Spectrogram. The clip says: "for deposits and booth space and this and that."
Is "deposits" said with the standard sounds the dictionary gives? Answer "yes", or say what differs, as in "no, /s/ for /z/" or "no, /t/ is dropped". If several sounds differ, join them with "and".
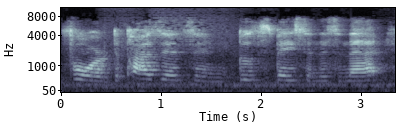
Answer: yes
